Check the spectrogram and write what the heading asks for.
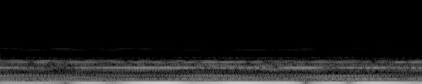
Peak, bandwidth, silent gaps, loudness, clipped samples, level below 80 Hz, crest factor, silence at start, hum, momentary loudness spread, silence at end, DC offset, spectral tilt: -10 dBFS; 1.3 kHz; none; -22 LUFS; under 0.1%; -20 dBFS; 10 dB; 0 s; none; 12 LU; 0 s; 0.2%; -14.5 dB/octave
